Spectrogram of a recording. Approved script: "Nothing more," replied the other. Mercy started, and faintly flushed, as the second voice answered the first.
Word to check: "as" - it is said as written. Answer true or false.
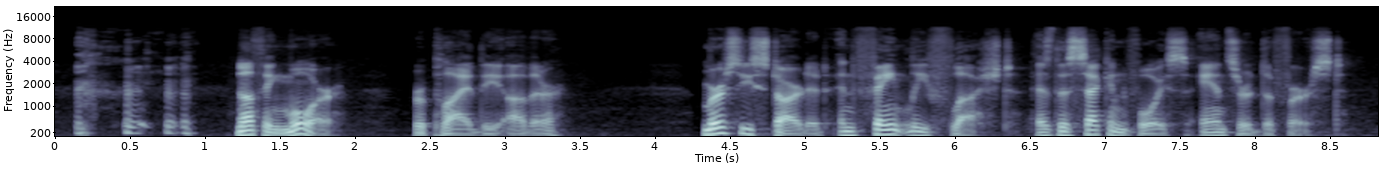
true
